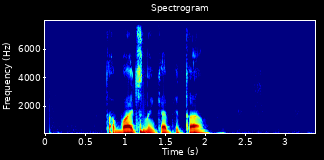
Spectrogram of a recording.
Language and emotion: Russian, neutral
